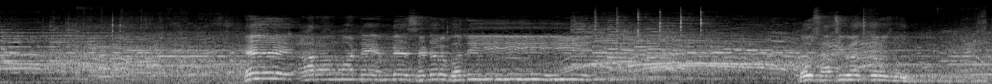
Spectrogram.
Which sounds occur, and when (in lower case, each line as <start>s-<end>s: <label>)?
0.0s-1.2s: whoop
0.0s-9.9s: crowd
0.0s-9.9s: music
1.1s-1.2s: tick
2.4s-6.0s: male singing
4.4s-4.5s: tick
5.6s-8.2s: whoop
5.9s-6.0s: tick
6.1s-6.2s: tick
6.3s-6.4s: tick
6.6s-6.7s: tick
6.8s-6.8s: tick
7.0s-7.0s: tick
7.9s-8.9s: male speech
8.6s-8.7s: tick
